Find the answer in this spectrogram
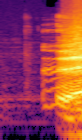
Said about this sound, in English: Don't burp in the mic.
